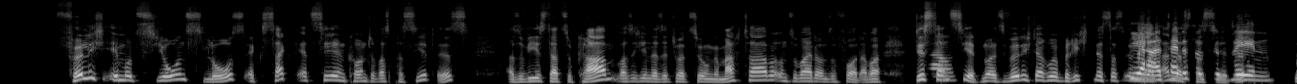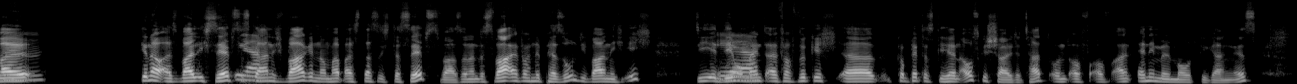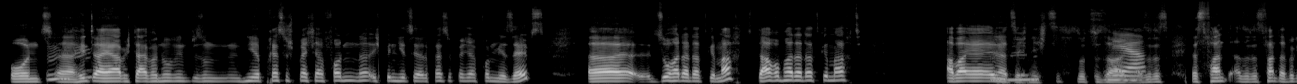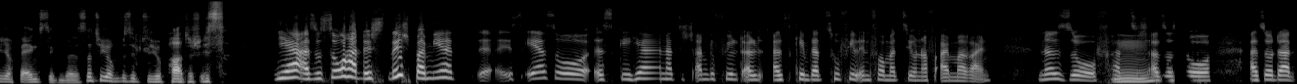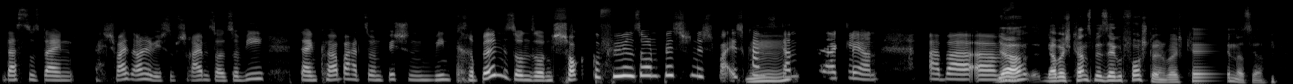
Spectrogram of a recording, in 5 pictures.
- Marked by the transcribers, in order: tapping; in English: "Animal Mode"; other background noise; distorted speech; laughing while speaking: "psychopathisch ist"; snort
- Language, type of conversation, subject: German, unstructured, Hast du Angst, abgelehnt zu werden, wenn du ehrlich bist?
